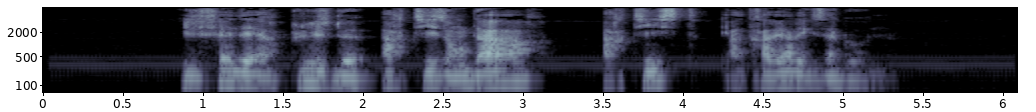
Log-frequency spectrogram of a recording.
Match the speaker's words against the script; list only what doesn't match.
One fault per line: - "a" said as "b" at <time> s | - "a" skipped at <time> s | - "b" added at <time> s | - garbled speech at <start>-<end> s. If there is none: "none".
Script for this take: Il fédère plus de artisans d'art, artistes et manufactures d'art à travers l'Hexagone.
- "manufactures d'art" skipped at 4.3 s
